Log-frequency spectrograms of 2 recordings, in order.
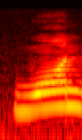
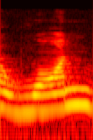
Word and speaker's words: won: इसका correct pronunciation में वॉन लिखा हुआ, नहीं। तो ही the India वॉन बाय 2 wickets, नहीं, India वन वन वन वन ही है, ठीक है।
